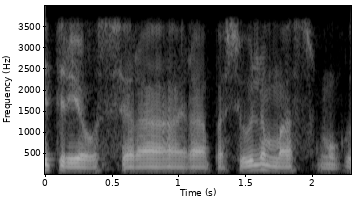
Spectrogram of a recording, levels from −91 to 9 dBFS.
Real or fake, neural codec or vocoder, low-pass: real; none; 3.6 kHz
